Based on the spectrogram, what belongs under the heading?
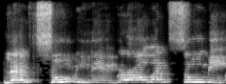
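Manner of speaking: high, drawn-out taunt; mocking dare. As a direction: goad them in an exaggerated high voice. Mockingly daring a threatened lawsuit.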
